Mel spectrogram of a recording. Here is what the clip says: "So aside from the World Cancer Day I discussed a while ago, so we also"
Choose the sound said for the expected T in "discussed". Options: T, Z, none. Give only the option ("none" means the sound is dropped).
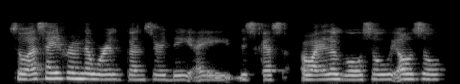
T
